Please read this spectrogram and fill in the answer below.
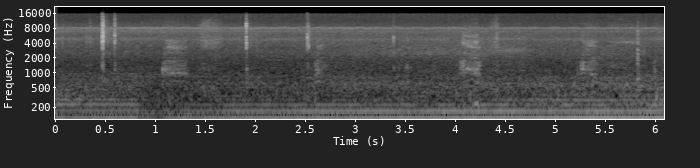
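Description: Eating sounds: short sucking slurps as meat is drawn from cooked snail shells, with a few sharp clicks of shell. A steady low hum runs underneath and grows slightly louder.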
